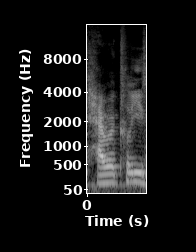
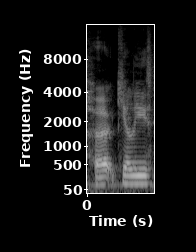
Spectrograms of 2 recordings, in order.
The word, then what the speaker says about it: Heracles: I'm pretty sure it's pronounced Heracles, not Hercules, because I'm listening to a Greek audiobook on Greek mythology at the moment, and they pronounce it as Heracles, not Hercules.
